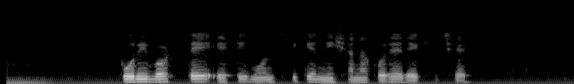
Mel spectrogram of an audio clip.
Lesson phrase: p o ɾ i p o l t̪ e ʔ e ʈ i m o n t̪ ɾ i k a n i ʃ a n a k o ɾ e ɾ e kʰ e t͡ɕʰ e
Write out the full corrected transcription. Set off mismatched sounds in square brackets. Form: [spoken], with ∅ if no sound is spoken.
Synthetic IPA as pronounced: p o ɾ i [b] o [ɾ] t̪ e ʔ e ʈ i m o n t̪ ɾ i k [e] n i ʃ a n a k o ɾ e ɾ e kʰ e t͡ɕʰ e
